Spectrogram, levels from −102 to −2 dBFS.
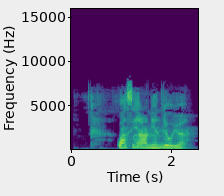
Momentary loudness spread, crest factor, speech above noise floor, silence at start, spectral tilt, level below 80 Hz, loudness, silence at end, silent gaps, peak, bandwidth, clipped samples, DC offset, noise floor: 19 LU; 18 dB; 24 dB; 0.4 s; -2.5 dB/octave; -64 dBFS; -23 LUFS; 0.2 s; none; -8 dBFS; 8.2 kHz; under 0.1%; under 0.1%; -46 dBFS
